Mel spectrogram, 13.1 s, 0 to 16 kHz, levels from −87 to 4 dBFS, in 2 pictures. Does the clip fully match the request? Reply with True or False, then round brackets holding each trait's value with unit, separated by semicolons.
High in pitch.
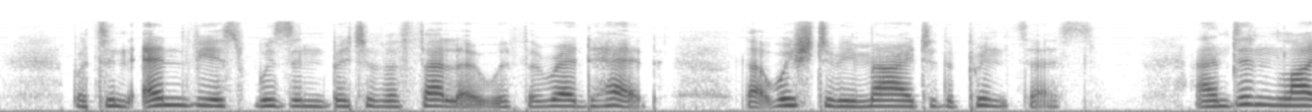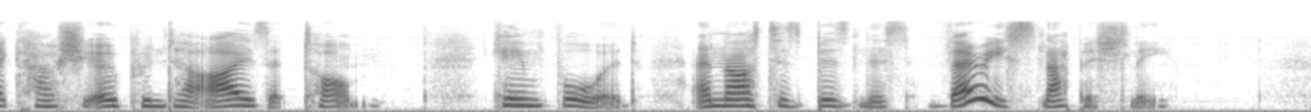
True (200 Hz)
